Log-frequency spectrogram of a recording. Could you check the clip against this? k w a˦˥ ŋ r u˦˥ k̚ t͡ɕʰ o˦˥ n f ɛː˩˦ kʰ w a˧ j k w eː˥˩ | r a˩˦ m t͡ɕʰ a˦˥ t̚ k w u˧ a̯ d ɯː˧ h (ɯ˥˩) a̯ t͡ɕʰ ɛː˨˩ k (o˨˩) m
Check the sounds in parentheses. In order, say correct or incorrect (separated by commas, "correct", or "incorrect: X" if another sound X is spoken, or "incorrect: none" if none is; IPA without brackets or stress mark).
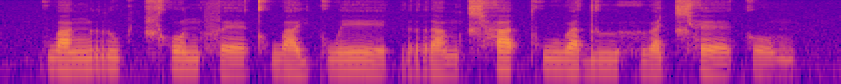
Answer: incorrect: ɯ˨˩, correct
